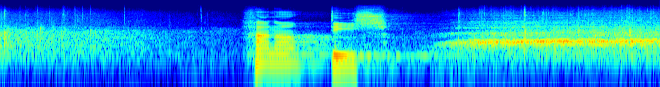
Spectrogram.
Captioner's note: applause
